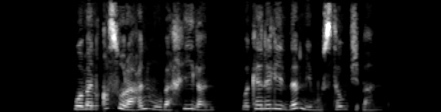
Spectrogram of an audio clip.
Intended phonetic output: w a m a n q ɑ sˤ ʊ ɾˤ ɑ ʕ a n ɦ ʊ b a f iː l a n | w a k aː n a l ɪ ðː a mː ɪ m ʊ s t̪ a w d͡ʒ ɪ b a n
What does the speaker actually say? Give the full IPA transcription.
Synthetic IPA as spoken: w a m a n q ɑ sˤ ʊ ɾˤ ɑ ʕ a n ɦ ʊ b a x iː l a n | w a k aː n a l ɪ ðː a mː ɪ m ʊ s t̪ a w d͡ʒ ɪ b a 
